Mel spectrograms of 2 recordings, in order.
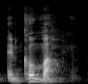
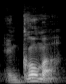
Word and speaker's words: Nkoma: Nkoma. Not uh, Oui, Ouais, Yoko, Nkoma. Joko, en And, avec langage, you know. Je dis le mot comme ça. Ouais, et, et l'emphasis sur la première euh, syllabe, ouais.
